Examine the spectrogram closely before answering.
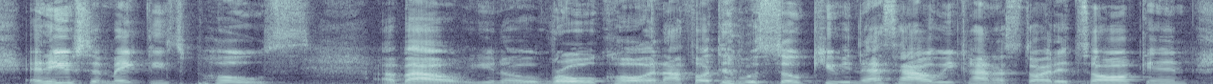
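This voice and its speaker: This woman has a normal speaking voice with a fairly low pitch and an American accent. She talks at a fairly quick pace with ordinary pitch variation. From Philadelphia. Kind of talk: casual interview.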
